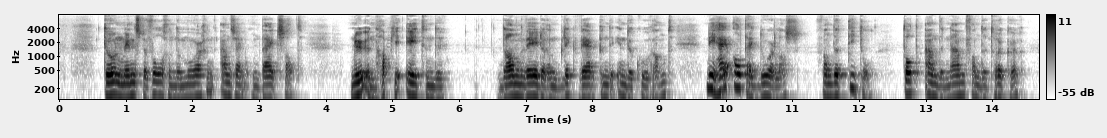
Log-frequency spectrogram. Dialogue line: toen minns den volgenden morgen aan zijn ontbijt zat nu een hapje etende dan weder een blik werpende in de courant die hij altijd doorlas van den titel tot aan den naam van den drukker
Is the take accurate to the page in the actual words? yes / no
yes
